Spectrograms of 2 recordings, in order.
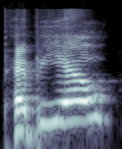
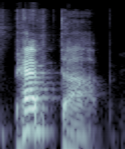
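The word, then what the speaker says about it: Pepiot: It's apparently it's French or something like that. Pepio, whatever his name is. This is Pep Top.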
